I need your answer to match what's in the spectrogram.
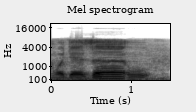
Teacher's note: Mad wajib muttasil. Karena mad menghadapi hamzah, ya, dalam satu kalimat. Kemudian dibaca panjangnya adalah sampai 6 harokat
